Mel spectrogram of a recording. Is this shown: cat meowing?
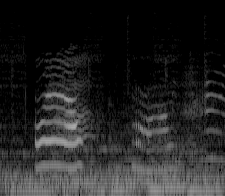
yes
